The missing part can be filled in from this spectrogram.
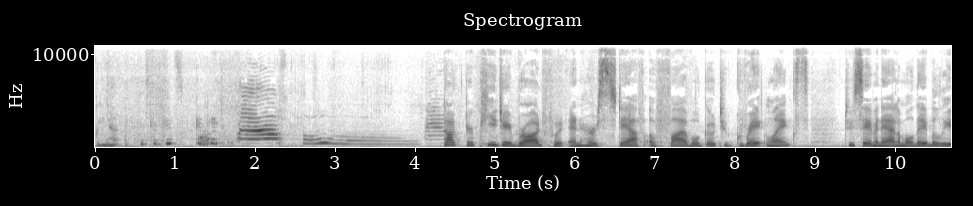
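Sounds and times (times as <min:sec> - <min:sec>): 
speech: 0:00.0 - 0:00.5, 0:04.4 - 0:10.7
cat meowing: 0:01.8 - 0:02.6, 0:03.3 - 0:04.4.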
